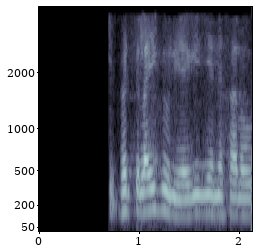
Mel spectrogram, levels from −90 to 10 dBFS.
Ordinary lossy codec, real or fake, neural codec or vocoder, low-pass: AAC, 16 kbps; real; none; 3.6 kHz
